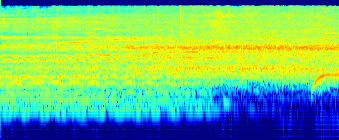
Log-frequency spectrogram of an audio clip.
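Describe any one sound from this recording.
A young woman sings with vibrato through a microphone over loudspeakers.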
